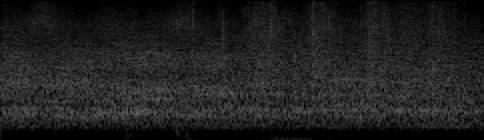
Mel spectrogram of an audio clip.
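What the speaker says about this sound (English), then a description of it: "Crowd chanting, this is awesome." A wrestling video game crowd roars in a steady, broad wash of noise with faint shouts rising from it, filling the whole stretch without a break.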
